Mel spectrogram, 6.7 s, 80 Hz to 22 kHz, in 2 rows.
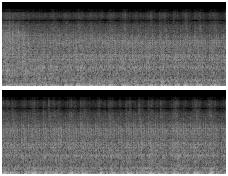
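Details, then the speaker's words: BMW E12 520 barn find, first start after bleeding air from the fuel system (spark confirmed): low idle stumbling and pulsing unevenly instead of a clean steady beat; runs rough, cause not yet known. "It runs. Not very well, but it runs."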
